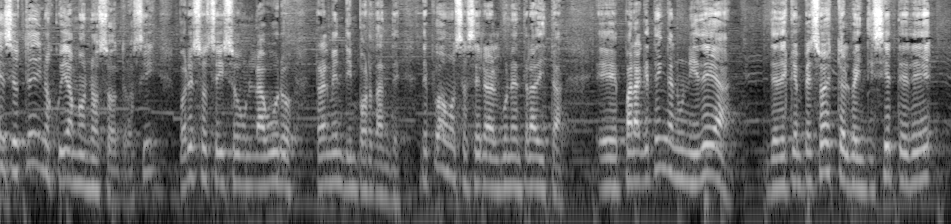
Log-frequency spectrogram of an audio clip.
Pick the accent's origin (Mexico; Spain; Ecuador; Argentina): Argentina; Villa Talleres; born there; entrando, ¿sí?, a Villa Talleres, donde yo nací.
